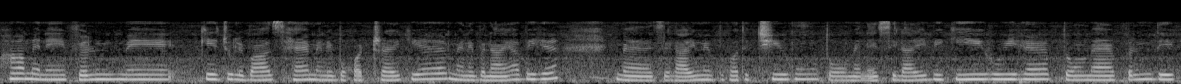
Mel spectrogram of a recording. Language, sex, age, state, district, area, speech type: Urdu, female, 18-30, Uttar Pradesh, Mau, urban, spontaneous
